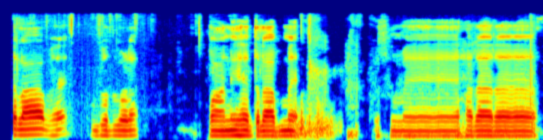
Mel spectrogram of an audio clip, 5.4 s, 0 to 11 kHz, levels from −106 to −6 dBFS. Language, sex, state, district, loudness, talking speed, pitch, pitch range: Hindi, male, Jharkhand, Sahebganj, -17 LUFS, 120 wpm, 115 Hz, 110-120 Hz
